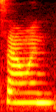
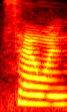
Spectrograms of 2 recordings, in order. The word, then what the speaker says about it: Samhain: whole lot about samhain today actually i kind of just want to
